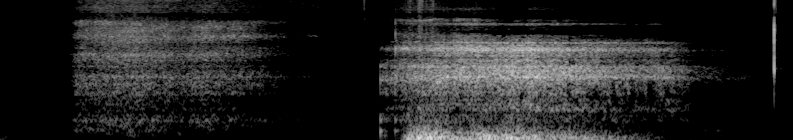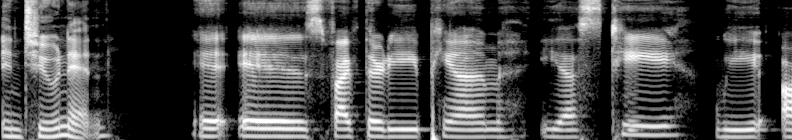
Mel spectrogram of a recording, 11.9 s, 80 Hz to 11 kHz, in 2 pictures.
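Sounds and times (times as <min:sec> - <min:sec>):
deep breath in: 0:00.5 - 0:05.6
speech: 0:06.0 - 0:11.8.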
